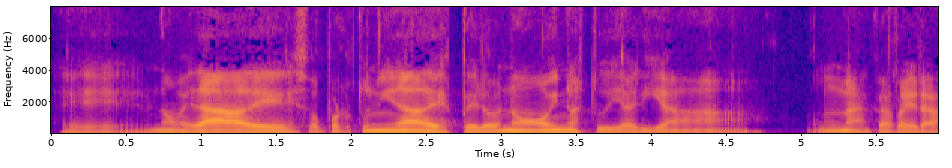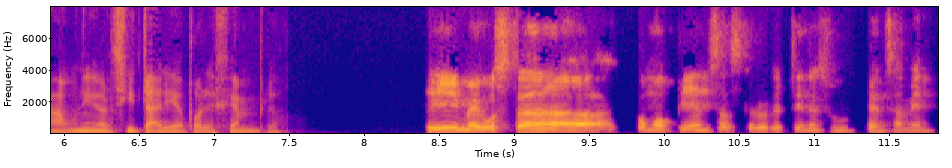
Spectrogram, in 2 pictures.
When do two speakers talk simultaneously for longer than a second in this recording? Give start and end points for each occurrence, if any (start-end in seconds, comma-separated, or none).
none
